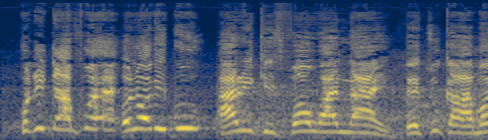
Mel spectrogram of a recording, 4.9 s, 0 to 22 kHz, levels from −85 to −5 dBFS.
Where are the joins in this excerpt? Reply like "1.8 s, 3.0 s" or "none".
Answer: 1.1 s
